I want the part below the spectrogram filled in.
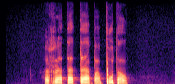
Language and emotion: Russian, angry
